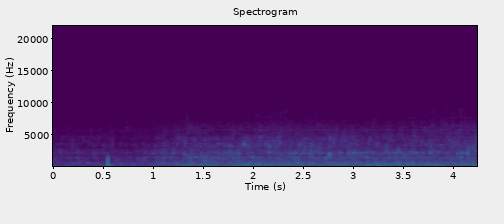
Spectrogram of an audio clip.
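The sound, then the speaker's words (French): Water runs from a bathroom sink tap. A sharp click comes first, then a steady rushing flow swells in over about a second and carries on evenly. “Il quitte sa chemise et son pantalon, ouvre l'eau du lavabo,”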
